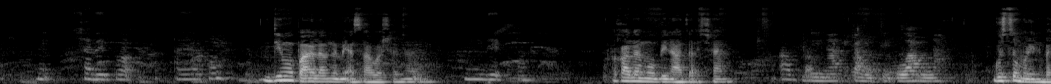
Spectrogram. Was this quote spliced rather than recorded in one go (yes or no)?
no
